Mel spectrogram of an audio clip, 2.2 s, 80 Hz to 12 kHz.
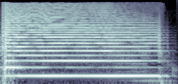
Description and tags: Recorded direct with a Peavey Dynabass in passive mode, active mode EQ is nice but noisy as hell so I never use it. Ran the bass through my Zoom bass processor and played all notes on E string up to 16th fret then went the rest of the way up the strings and onto highest fret on G string.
